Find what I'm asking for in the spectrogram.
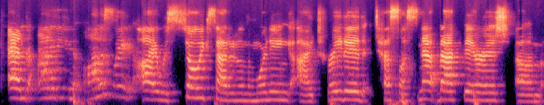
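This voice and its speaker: A woman presenting a live trading webinar, talking excitedly and quickly as she walks through her screen. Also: on the high side, roomy sound, rough recording. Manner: excitable, fast-talking, chatty. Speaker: guest trader presenting a webinar.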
